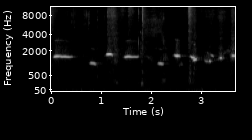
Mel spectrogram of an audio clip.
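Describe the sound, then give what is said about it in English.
A person whistles a quick, high melody, about a dozen clear notes with short gaps, some held and some sliding, with faint breathy noises between phrases and no talking. “I can't whistle that high.”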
